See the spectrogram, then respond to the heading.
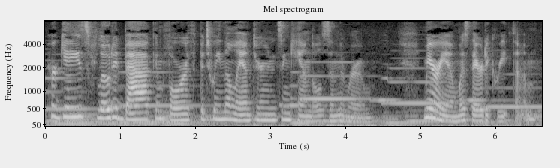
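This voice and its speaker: Female storyteller for a fantasy fiction podcast, slightly low voice, instrumental music clearly underneath. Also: lively intonation, unhurried. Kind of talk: scripted story narration with character dialogue. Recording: music behind the voice.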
